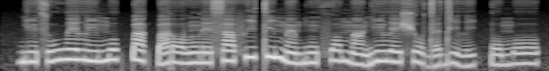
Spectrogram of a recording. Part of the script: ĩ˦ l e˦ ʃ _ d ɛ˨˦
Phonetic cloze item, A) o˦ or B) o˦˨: B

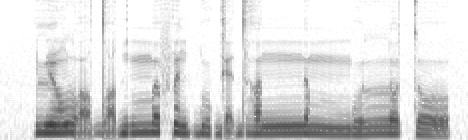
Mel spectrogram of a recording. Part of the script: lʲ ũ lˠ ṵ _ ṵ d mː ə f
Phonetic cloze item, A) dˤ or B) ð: A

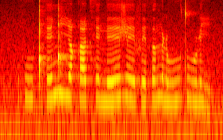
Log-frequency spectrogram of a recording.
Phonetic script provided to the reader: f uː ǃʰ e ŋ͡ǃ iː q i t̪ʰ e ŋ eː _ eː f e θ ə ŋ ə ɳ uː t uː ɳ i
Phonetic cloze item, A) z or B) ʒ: B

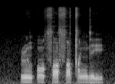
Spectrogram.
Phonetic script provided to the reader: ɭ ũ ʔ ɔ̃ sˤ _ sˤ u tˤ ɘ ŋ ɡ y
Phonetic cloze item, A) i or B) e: B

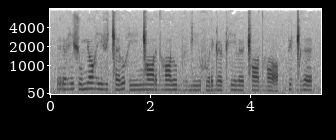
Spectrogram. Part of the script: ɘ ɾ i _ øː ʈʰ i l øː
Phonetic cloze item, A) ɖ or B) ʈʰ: A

